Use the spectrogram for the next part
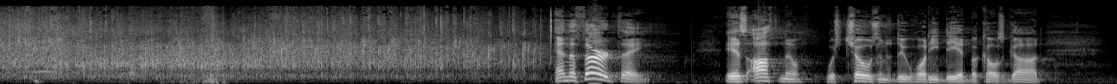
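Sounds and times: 
crowd clapping: 0.0 - 5.6
speech: 5.6 - 6.6, 7.2 - 10.6.

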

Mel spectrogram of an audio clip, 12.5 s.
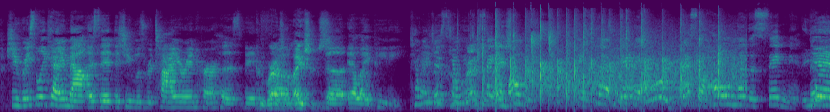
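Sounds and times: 
speech: 0.1 - 8.2, 10.9 - 12.4
audience clapping: 6.7 - 11.2.

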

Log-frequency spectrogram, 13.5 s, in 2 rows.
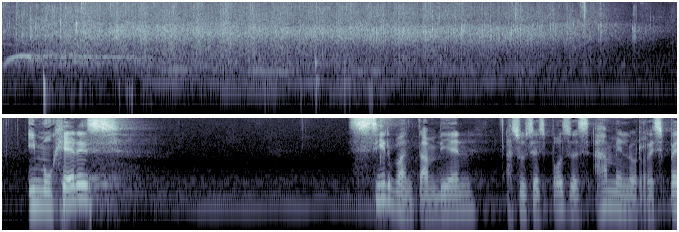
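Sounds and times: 
audience applause: 0.0 - 6.8
speech: 7.0 - 8.0, 10.4 - 13.4.

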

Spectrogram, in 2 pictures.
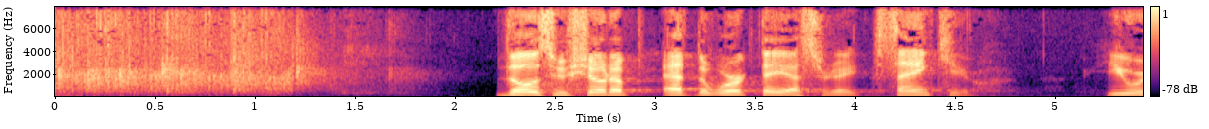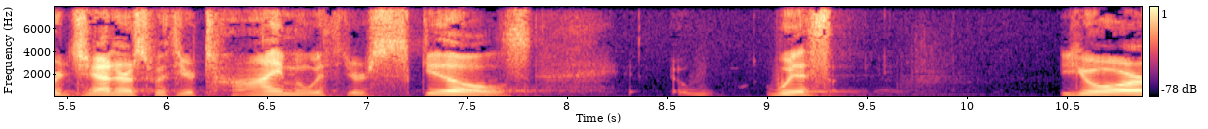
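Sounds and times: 
crowd applause: 0.0 - 1.4
speech: 2.2 - 8.0, 8.6 - 9.4, 10.5 - 10.8.

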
